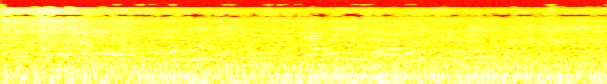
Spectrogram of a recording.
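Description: Supermarket background noise: a steady low hum with faint, indistinct voices far off.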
